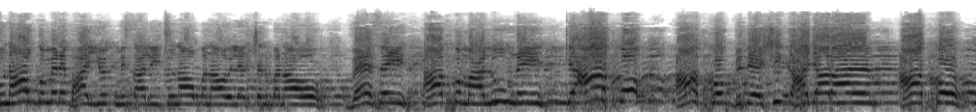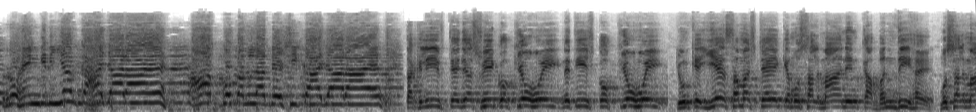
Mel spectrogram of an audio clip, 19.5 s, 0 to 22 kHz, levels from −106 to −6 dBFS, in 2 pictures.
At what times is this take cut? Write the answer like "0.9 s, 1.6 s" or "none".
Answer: 13.8 s

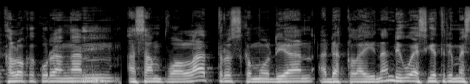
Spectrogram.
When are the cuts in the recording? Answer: 1.2 s, 3.1 s

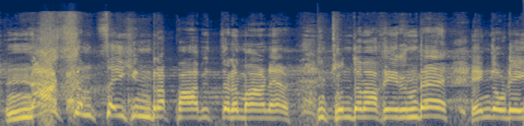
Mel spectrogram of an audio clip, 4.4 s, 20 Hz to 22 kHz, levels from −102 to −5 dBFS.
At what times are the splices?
2.6 s

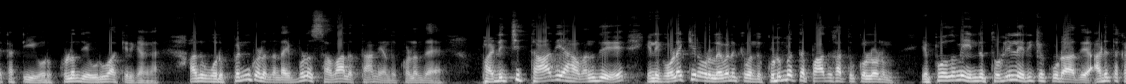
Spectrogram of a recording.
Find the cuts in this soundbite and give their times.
none

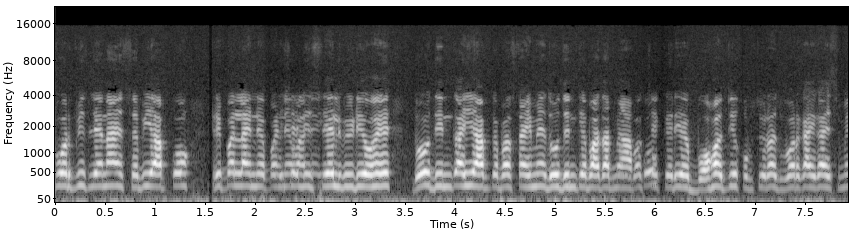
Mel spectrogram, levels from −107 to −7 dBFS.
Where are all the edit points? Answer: 2.2 s, 6.0 s

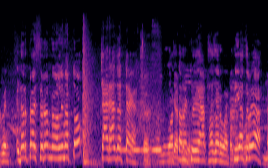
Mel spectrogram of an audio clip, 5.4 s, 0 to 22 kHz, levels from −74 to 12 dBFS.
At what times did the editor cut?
3.2 s

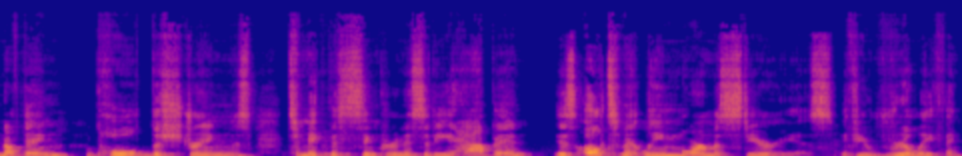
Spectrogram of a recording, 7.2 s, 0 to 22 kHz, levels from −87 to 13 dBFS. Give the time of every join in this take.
6.2 s

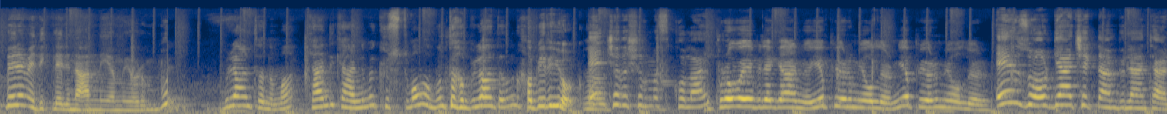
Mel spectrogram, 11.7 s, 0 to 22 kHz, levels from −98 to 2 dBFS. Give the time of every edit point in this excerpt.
1.7 s, 5.8 s, 7.1 s

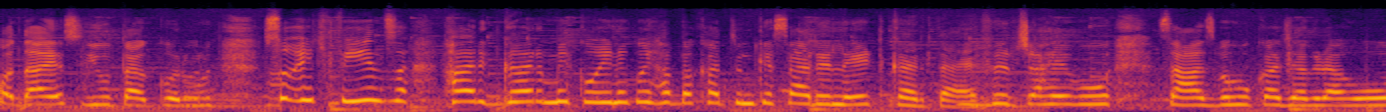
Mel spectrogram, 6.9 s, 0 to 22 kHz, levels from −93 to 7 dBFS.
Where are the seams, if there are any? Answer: none

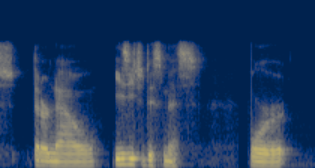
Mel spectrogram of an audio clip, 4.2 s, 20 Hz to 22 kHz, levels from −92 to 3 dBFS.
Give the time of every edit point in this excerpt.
1.3 s

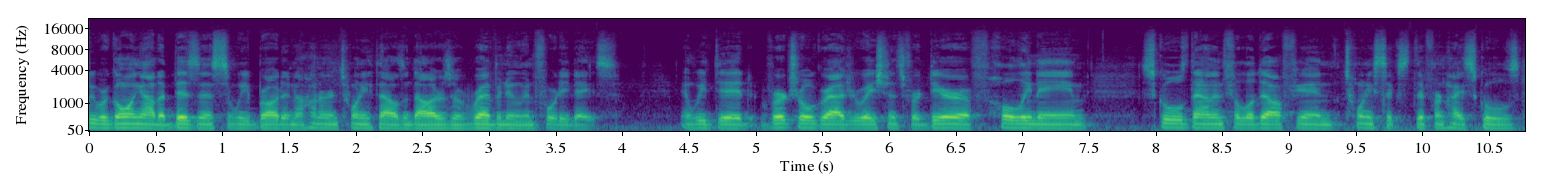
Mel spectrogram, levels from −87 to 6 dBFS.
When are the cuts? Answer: none

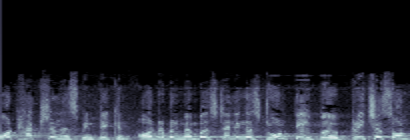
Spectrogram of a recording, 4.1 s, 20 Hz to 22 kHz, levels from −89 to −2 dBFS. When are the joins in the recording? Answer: 1.3 s

